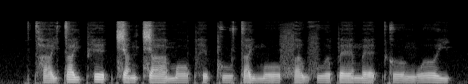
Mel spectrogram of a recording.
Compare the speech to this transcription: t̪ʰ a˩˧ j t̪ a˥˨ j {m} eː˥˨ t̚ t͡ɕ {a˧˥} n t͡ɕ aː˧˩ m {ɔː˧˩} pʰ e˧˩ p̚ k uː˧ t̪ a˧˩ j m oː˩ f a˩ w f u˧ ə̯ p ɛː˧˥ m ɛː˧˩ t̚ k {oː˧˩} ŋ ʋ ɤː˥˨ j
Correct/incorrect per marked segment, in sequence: incorrect: pʰ, incorrect: a˧, incorrect: ɔː˧, incorrect: ɤː˧˩

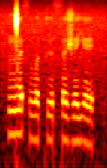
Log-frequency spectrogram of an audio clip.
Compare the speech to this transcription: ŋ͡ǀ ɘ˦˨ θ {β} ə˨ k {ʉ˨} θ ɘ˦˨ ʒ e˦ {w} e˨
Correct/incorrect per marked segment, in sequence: correct, incorrect: ɨ˨, incorrect: j

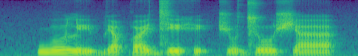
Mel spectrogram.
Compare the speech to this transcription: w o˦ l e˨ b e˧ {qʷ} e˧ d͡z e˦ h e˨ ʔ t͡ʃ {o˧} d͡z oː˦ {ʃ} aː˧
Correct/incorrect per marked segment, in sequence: correct, correct, correct

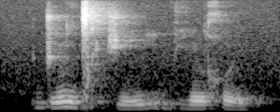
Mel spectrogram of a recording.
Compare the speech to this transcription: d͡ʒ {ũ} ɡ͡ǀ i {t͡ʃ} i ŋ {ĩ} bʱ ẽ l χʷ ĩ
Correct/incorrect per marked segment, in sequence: correct, correct, incorrect: i

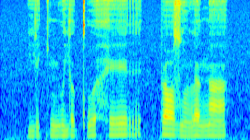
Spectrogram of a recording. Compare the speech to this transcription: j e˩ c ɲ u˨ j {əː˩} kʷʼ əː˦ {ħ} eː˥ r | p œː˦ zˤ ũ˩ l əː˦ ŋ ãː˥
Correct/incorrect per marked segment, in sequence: incorrect: əː˦, incorrect: h

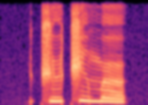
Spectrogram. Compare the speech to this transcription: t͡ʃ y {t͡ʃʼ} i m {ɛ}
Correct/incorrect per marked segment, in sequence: incorrect: t͡ʃ, incorrect: œ

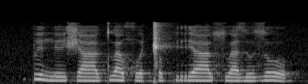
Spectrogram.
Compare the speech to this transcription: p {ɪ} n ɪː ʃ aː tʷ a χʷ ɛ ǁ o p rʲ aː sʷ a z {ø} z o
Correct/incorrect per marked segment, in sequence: correct, incorrect: u

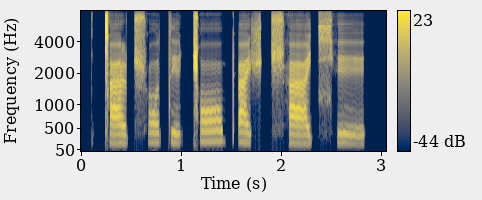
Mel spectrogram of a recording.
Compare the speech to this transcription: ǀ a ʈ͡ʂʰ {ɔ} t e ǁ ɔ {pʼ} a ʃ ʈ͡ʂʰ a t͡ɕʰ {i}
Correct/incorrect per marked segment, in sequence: correct, correct, incorrect: e

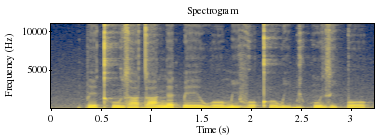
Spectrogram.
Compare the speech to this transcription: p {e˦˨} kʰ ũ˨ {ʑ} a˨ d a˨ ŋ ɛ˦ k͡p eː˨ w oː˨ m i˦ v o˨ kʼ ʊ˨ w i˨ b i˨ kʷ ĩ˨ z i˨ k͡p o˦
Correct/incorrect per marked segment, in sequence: correct, incorrect: z

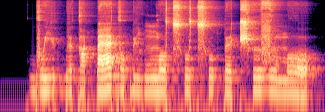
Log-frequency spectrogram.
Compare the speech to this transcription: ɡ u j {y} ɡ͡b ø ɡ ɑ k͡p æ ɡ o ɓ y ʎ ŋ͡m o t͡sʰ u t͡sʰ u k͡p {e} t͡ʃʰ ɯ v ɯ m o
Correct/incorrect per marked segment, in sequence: correct, incorrect: ø

